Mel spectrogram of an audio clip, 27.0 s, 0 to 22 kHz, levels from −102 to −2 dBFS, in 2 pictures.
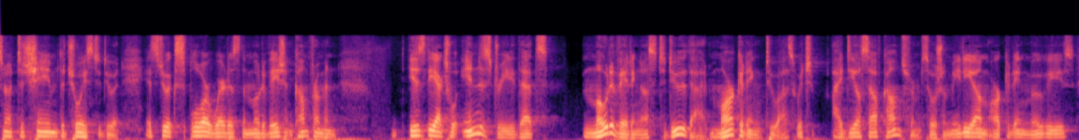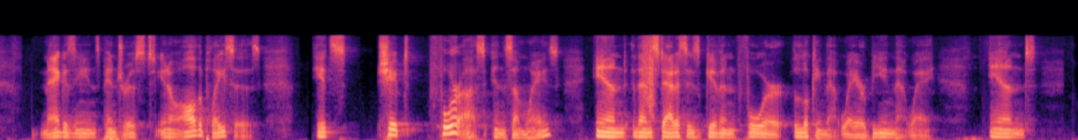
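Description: Through the quiet gaps you get comfort noise in place of the background: at 4.64 to 4.88 s, 7.04 to 7.28 s (between "the actual industry that's" and "motivating us to do"), 13.76 to 13.88 s (after "social media marketing movies"), 17.98 to 18.20 s, 25.76 to 25.84 s (after "or being that way") and 26.88 to 26.96 s. The likely cause is discontinuous transmission: the sender stops sending during pauses, and the receiver fills in synthetic noise. The real room tone turns into a flat hiss for 80 to 240 ms. The level shifts each time, about 7 dB up at 4.64 s, 2 dB down at 7.04 s, 7 and 6 dB down at 13.76 and 17.98 s, and 8 and 3 dB up near the end, so the background seems to step up or down.

From 21.51 to 21.68 s there's cable scratch noise: a quick, ragged burst of scratchy rustle sitting close to the level of the speech. That fits a worn cable or connector being moved, with the contact resistance jumping around. 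It sits on top of the G.722 call path, which stops at 8 kHz.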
